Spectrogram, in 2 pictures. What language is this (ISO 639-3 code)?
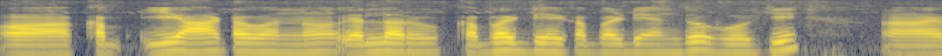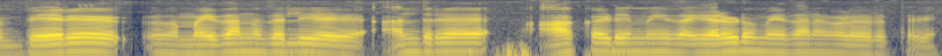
kan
